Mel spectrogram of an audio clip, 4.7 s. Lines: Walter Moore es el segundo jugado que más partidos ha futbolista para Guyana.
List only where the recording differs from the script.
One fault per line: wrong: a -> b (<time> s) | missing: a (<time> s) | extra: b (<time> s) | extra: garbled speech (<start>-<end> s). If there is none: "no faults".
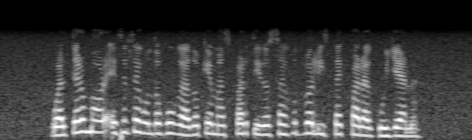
no faults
